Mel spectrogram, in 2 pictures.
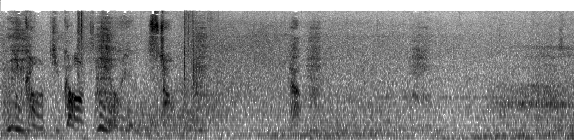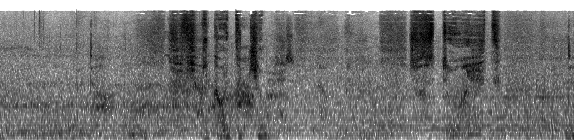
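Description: A man speaks weakly and strained, close by.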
